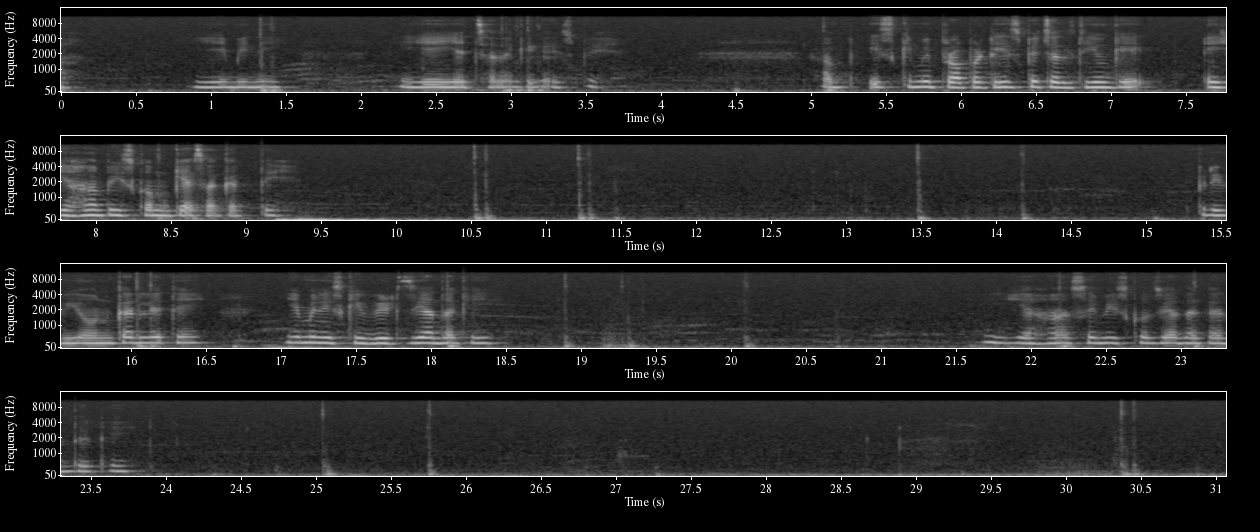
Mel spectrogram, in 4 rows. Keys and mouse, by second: 13.6-22.3 drag, 22.3-25.2 drag, 25.2-30.5 drag.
